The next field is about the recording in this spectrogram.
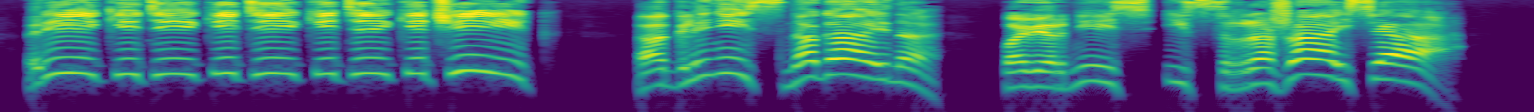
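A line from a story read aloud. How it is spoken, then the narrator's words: Shouting. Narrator (Russian): Рикки-тикки закричал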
